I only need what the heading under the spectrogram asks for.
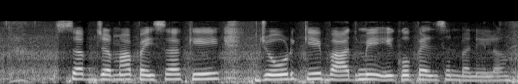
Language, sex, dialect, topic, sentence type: Bhojpuri, female, Northern, banking, statement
